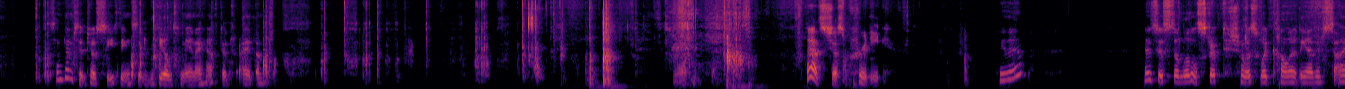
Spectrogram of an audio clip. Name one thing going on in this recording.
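Paper rustles and slides on a table.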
